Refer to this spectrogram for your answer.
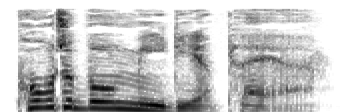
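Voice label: "portable media player", British English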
